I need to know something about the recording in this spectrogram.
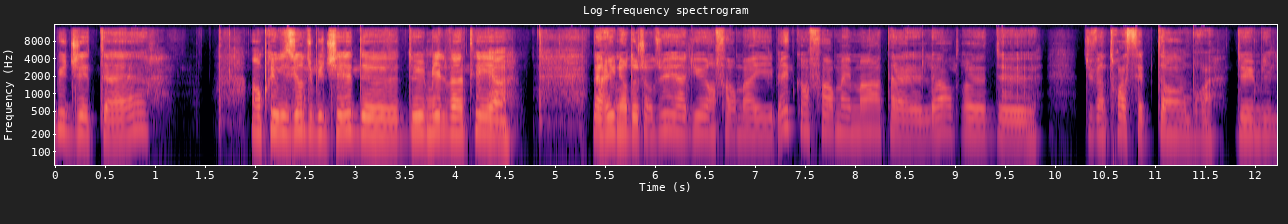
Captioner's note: speaking FRENCH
